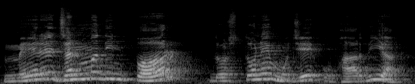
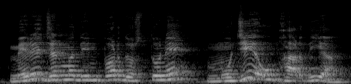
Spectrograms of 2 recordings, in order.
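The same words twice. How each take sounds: First: The stress is on par. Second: The stress is on mujhe.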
